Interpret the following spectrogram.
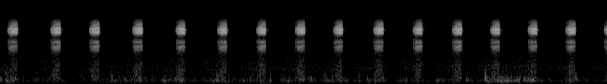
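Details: Cicada orni, the Mediterranean cicada, perched low on a pine near Sueca, Spain, September 2017, singing below full strength while alert; evenly spaced shrill rasping bursts, roughly fifteen in six seconds, over a quiet background.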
